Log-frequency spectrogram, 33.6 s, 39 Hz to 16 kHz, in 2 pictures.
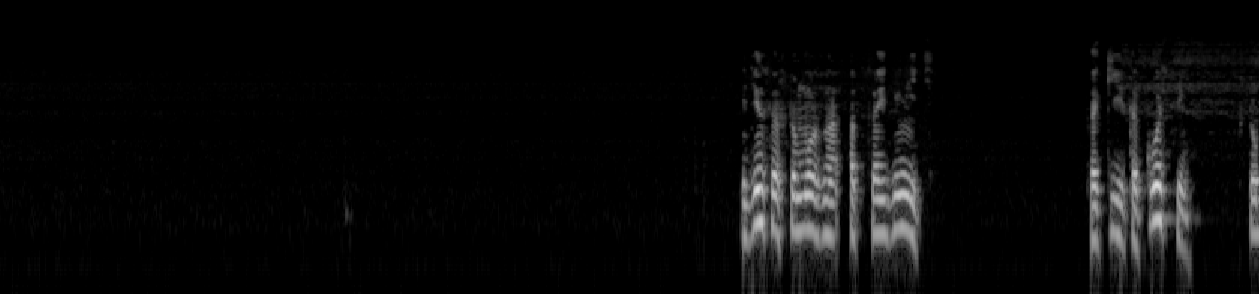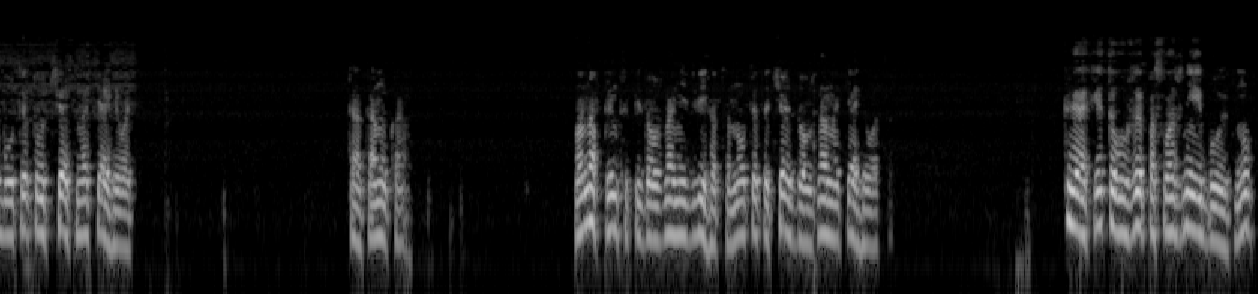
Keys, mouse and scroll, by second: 9.4-17.0 middle drag, 17.8 KP_3, 18.9 KP_1, 22.8 r, 24.4 click.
